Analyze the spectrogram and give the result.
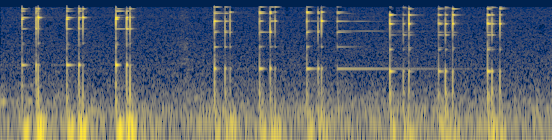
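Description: Fingertips tap aluminium glockenspiel bars sitting in a plastic case, and a flat hand rubs across them. About eighteen light taps fall in quick pairs and small clusters, each giving a bright, high metallic ping that fades fast, with one note ringing a little longer over quiet gaps.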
